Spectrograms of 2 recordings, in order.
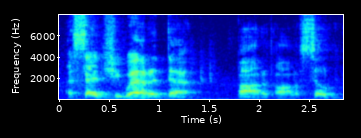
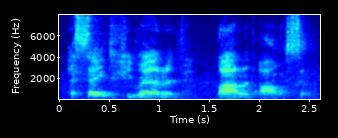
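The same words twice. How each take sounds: First: "weared" with an extra "-uh" syllable on the end; louder verse reading, "weared" drawn out to "wear-ed-uh"; sounded final E. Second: "weared" with no extra E sounded at the end; measured verse reading, "weared" cut short before "barred"; dropped final E. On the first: Lecturer showing the spoiled rhythm, "weared" with its final E sounded. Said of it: "'cause that would be eleven syllables". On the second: Lecturer showing the kept rhythm, "weared" without its final extra syllable. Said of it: "So that just gets dropped". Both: Shown as a demonstration.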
